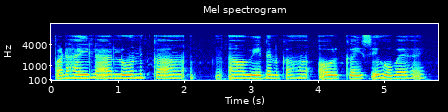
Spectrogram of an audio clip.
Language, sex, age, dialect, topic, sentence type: Magahi, female, 60-100, Central/Standard, banking, question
